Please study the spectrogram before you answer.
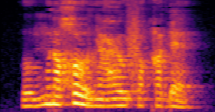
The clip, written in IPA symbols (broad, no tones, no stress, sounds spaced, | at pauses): o ŋʷ ĩ ɾ ɒ χ o l ẽ ʕ u f ɒ q e ɠ æ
